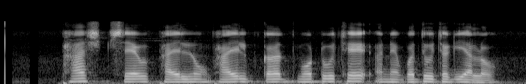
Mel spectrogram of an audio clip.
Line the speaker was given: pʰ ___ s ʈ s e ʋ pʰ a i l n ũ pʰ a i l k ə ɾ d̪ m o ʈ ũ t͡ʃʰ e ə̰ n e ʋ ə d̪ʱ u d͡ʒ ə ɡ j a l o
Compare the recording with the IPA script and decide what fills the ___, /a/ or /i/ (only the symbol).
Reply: a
